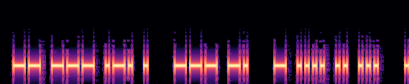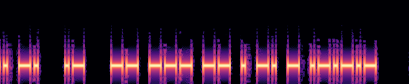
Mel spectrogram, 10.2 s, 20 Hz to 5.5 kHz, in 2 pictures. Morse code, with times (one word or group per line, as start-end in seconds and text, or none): 0.2-1.8 MORE
2.2-3.1 ON
3.4-4.7 THIS
5.1-5.6 IN
5.9-6.2 A
6.5-9.8 MOMENT.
